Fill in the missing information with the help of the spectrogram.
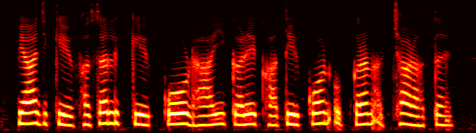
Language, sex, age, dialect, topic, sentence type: Magahi, female, 31-35, Southern, agriculture, question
